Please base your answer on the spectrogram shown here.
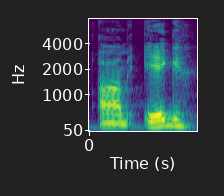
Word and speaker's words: Ige: Sorry about that one word I kind of mispronounced. Anyway, it's unclear whether Governor David Ige, it's I-G-E, I've never seen a name spelled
